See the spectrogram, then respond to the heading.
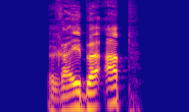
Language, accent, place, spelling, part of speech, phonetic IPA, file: German, Germany, Berlin, reibe ab, verb, [ˌʁaɪ̯bə ˈap], De-reibe ab.ogg
- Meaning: inflection of abreiben: 1. first-person singular present 2. first/third-person singular subjunctive I 3. singular imperative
